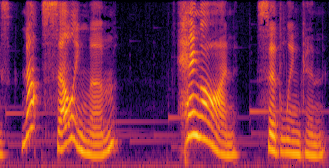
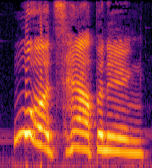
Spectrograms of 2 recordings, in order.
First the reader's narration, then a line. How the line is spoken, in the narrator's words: roared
